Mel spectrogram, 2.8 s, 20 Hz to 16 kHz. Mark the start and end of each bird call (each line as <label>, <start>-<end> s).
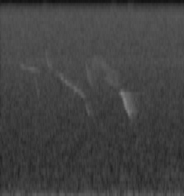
Rufous-collared Sparrow (Zonotrichia capensis), 0.0-1.5 s
Streaked Saltator (Saltator striatipectus), 1.0-2.2 s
